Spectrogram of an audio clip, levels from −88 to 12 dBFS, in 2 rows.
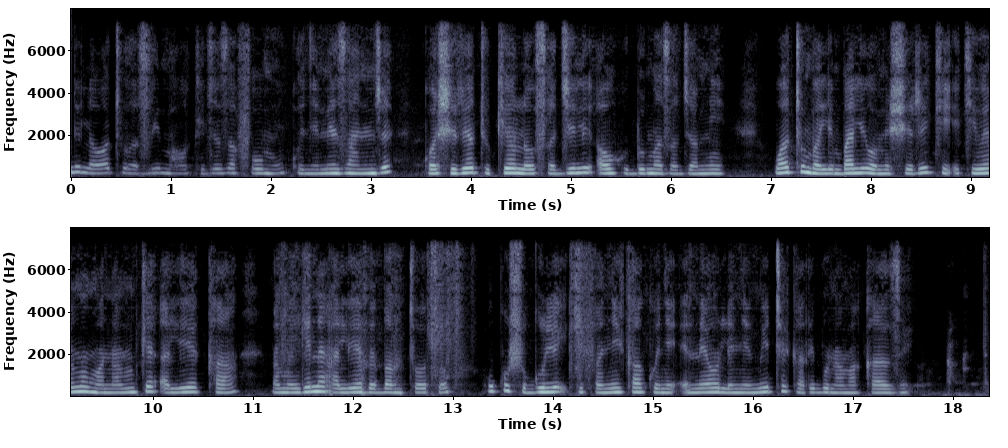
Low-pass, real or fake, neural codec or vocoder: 7.2 kHz; fake; codec, 16 kHz, 2 kbps, FunCodec, trained on Chinese and English, 25 frames a second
